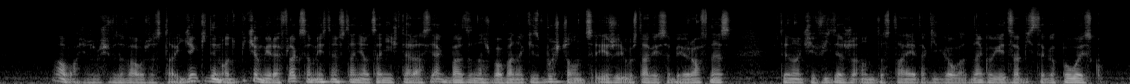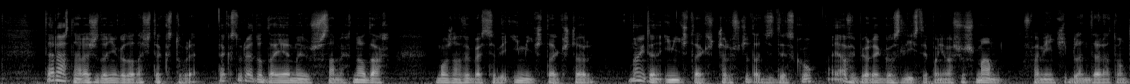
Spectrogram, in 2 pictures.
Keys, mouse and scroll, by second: 16.3 shift+a.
